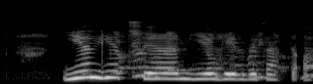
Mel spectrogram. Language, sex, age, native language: Icelandic, male, 11, Icelandic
